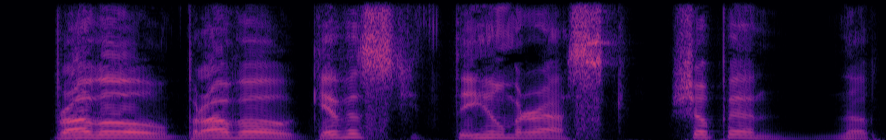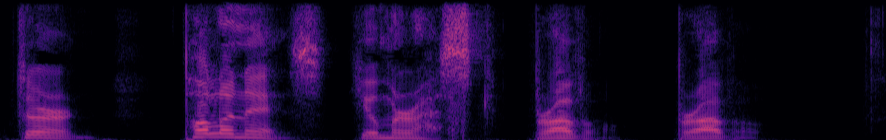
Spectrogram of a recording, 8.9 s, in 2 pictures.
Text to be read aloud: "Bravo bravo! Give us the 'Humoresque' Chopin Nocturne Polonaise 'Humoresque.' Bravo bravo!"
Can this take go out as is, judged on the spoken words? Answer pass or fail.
pass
